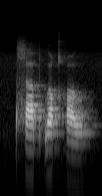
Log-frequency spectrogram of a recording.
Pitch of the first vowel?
high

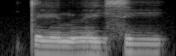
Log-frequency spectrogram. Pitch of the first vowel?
low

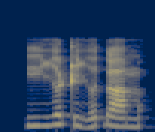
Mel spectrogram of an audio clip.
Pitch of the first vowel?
rising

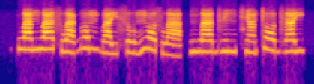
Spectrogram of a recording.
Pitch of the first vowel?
high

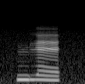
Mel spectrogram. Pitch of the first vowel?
low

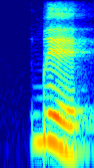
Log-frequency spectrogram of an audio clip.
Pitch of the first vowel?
falling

